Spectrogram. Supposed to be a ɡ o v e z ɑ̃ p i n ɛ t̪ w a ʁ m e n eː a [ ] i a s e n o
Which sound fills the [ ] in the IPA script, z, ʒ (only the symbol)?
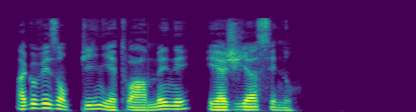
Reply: ʒ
